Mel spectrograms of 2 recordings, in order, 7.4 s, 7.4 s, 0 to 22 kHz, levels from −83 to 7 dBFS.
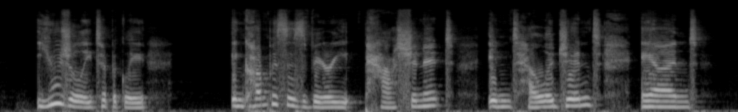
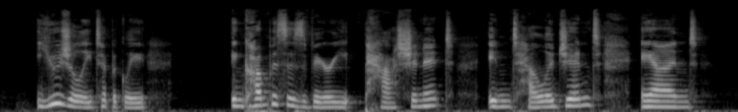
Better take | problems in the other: second | distortion; slight; 10 dB below the speech

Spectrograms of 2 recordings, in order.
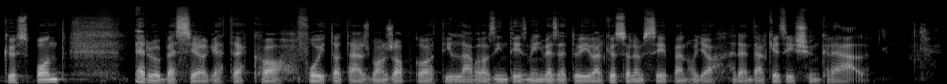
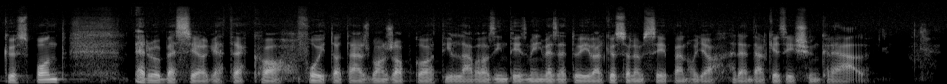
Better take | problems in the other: first | hiss; faint; throughout; 20 dB below the speech

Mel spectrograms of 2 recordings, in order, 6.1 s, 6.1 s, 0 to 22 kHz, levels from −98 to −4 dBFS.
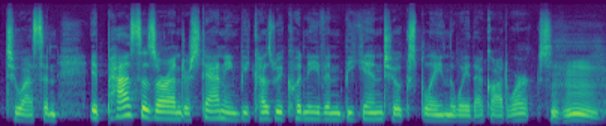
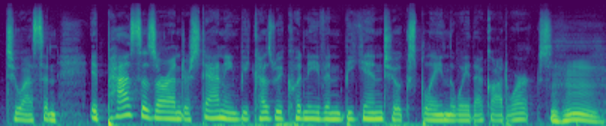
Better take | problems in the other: second | thin; very; fading below 350 Hz

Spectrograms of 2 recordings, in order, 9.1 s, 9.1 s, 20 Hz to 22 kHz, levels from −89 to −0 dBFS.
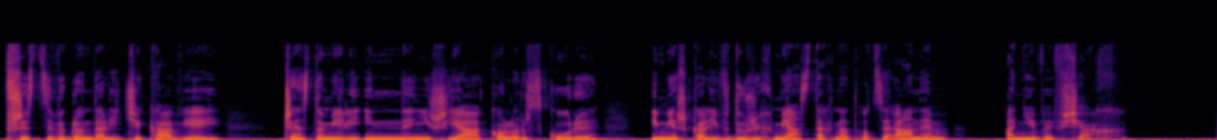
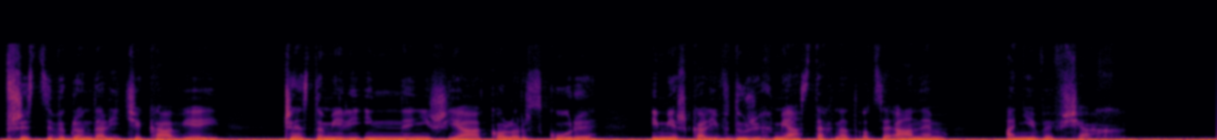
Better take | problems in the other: first | low rumble; loud; throughout; 6 dB below the speech; faint in the first

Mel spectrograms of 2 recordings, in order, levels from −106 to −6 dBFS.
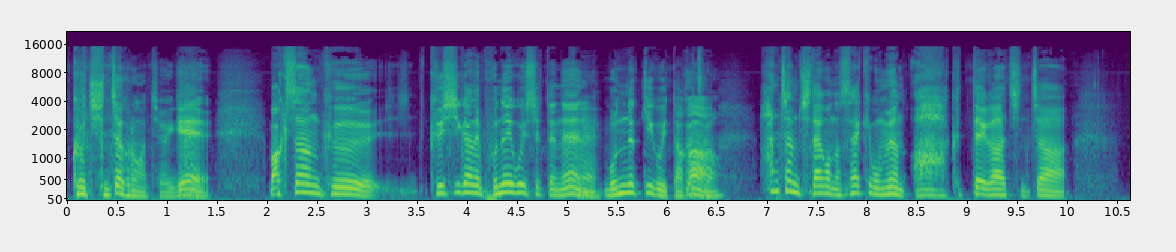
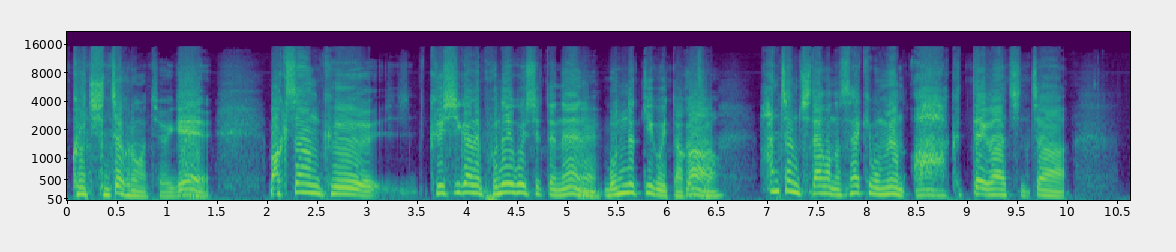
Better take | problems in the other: first | distortion; slight; 11% of the sound clipped

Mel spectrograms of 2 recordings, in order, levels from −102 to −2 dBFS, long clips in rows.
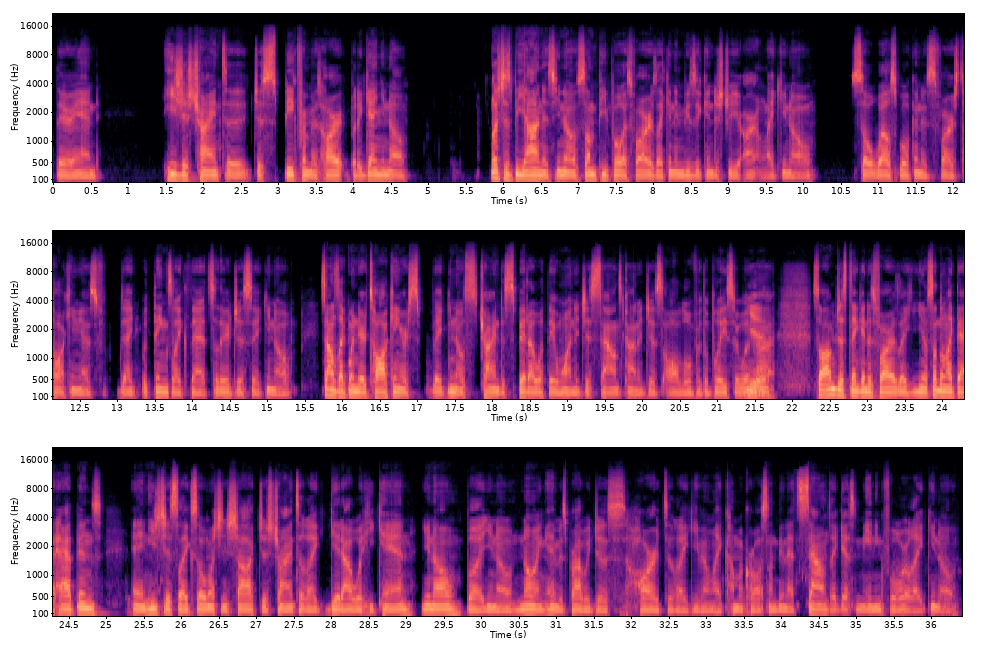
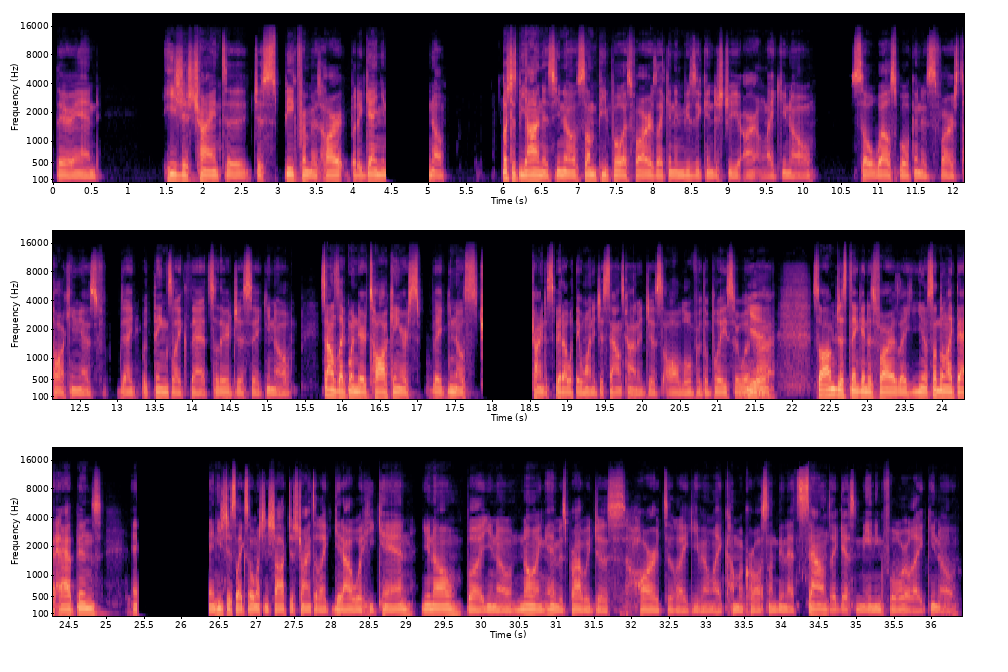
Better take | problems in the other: first | audio freezing; at 4.5 s for 0.5 s, at 18 s for 0.5 s and at 25 s for 1 s

